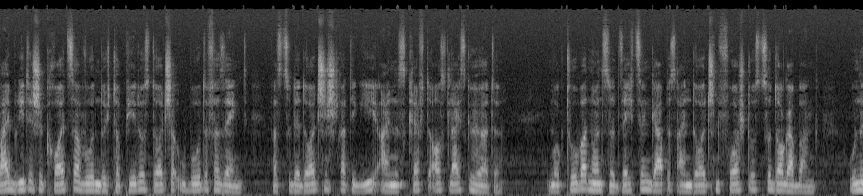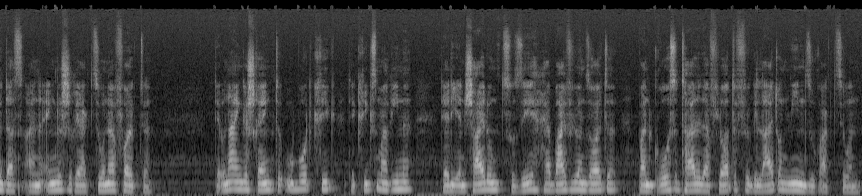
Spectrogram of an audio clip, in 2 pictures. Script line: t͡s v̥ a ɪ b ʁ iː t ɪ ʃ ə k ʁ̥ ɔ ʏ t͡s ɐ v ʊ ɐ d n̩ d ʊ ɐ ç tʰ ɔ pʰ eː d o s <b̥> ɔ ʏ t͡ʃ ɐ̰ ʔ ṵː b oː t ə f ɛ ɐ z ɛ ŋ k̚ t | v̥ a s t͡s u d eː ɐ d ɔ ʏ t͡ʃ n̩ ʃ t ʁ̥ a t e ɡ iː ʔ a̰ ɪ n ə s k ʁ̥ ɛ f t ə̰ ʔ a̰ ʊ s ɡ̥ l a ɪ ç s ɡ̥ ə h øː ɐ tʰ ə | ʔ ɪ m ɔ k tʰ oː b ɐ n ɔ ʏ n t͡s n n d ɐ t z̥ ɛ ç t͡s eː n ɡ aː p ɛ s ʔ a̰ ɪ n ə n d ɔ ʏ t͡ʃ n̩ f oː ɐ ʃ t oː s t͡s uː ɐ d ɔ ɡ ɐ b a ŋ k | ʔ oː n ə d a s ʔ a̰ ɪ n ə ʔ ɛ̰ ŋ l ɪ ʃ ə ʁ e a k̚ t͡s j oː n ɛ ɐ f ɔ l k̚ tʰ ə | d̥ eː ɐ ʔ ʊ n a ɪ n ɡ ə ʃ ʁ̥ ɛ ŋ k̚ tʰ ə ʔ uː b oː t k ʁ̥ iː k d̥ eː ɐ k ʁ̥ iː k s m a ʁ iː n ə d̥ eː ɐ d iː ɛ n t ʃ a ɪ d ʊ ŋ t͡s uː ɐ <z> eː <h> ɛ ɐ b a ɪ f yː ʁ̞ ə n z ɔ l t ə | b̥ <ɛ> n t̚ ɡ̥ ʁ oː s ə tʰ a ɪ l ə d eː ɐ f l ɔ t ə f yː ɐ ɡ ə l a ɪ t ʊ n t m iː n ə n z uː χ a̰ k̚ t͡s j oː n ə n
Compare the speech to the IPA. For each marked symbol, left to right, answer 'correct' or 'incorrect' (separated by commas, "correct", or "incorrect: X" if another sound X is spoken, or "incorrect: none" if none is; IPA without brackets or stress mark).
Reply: incorrect: d̥, correct, correct, incorrect: a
